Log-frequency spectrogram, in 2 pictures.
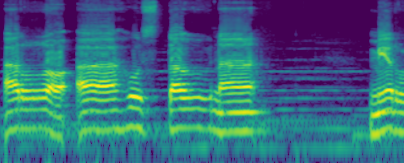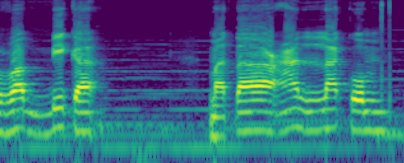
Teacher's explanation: bunyi nun sukun dan tanwin dimasukkan ke dalam huruf berikutnya tanpa dengung ketika bertemu huruf lam dan ro. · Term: idgham bila gunnah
